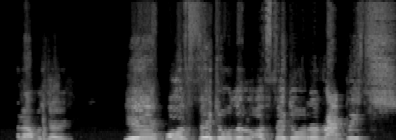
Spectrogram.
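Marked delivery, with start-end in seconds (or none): 1.2-3.9 put-on Brummie accent, very high and loud. Retelling what Al said in the background, imitating Al in a Brummie accent. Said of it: "Why was he doing a, a Brummie accent then?".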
